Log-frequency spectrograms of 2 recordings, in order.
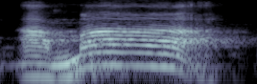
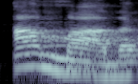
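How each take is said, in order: First: "Amar" with the second syllable stretched long; stress on last syllable. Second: Said in the usual way. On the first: Shown as a demonstration. Teacher shows the strongest syllable, "Amar" drawn out on its end. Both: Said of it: "qual é a sílaba mais forte?".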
